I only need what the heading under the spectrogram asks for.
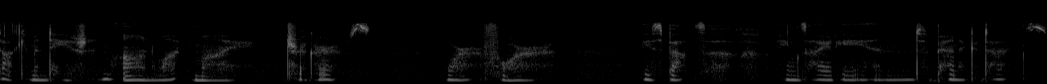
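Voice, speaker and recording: Very slow whispering with long, frequent pauses and noticeable background noise. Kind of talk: ASMR talk to camera. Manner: soft-spoken.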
